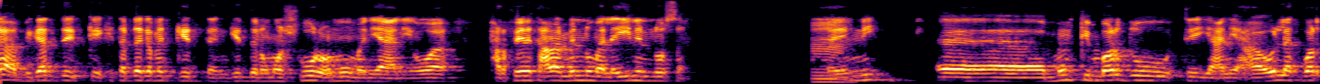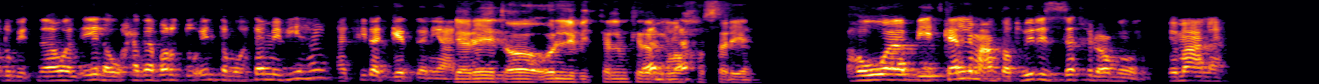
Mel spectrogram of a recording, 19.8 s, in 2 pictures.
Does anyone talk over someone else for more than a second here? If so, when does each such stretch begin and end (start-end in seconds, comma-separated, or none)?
none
